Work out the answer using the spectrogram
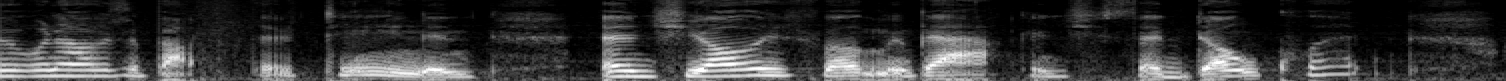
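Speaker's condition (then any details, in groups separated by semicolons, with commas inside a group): Cerebral palsy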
